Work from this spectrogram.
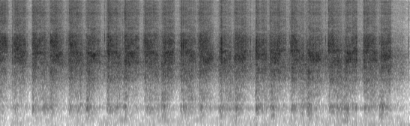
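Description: Sandpaper threaded behind a leaking metal water pipe inside a wall is rubbed back and forth in a quick, steady rhythm of rasping strokes, close and loud, with no talking.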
